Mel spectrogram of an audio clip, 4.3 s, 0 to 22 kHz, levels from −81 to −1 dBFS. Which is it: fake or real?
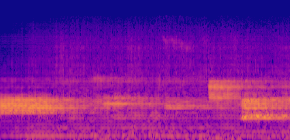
fake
